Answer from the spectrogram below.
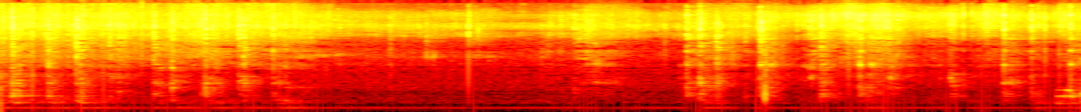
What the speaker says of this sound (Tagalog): Ginisa ko na po yung sibuyas, bawang, luya.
